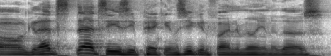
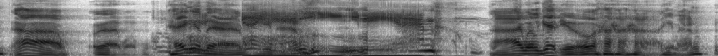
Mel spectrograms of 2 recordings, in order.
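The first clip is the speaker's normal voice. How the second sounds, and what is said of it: Skeletor impression. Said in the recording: “I would have pulled some Skeletor clips ... You just do an impression.”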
